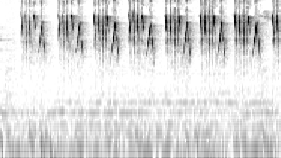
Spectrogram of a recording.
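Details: Sunda warbler, known locally as ciblek gunung, singing nonstop as a lure for training other birds: short buzzy high bursts, each ending in a quick rising-falling slur, repeated about twice a second over a low steady hum.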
